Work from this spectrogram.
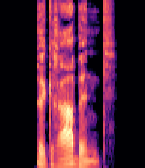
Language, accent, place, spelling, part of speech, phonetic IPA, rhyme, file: German, Germany, Berlin, begrabend, verb, [bəˈɡʁaːbn̩t], -aːbn̩t, De-begrabend.ogg
- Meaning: present participle of begraben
